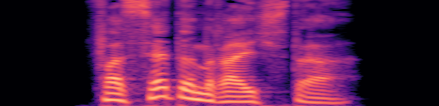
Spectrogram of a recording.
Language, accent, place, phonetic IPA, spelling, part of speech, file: German, Germany, Berlin, [faˈsɛtn̩ˌʁaɪ̯çstɐ], facettenreichster, adjective, De-facettenreichster.ogg
- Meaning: inflection of facettenreich: 1. strong/mixed nominative masculine singular superlative degree 2. strong genitive/dative feminine singular superlative degree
